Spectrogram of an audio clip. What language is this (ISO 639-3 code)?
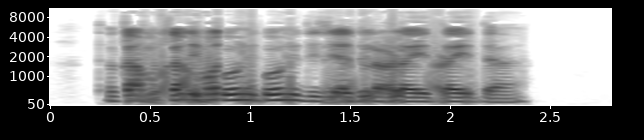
pus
